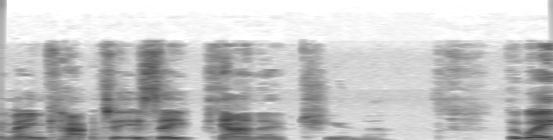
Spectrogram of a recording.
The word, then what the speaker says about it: Tuner: But tuner, the main character is a piano tuner. The way it's pronounced it's set in America, that it sounds like the fish, but it's not the fish. It's tuner, as in piano tuner.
